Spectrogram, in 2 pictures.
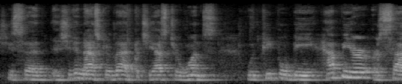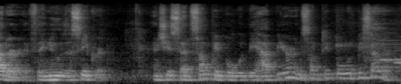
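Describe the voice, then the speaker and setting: Noticeable background noise sits behind this man's voice. He talks at a fairly slow pace with a fairly high pitch. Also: ordinary pitch variation. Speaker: interpreter. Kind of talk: interview translation.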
